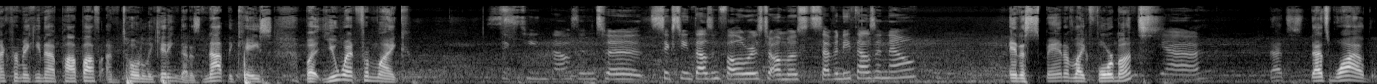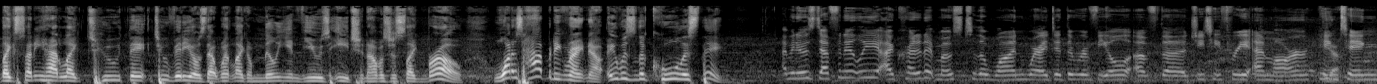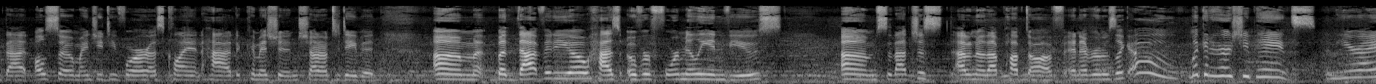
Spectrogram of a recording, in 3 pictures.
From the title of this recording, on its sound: Live from Barrett Jackson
